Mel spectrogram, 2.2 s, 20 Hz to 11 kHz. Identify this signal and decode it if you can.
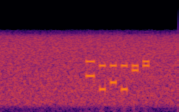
Multi-frequency trunk signalling (R1, as on North American trunks), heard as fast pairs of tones, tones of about 70 ms, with phone line noise. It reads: KP 7870 ST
